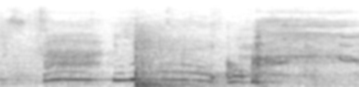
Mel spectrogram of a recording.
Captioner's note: door slams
